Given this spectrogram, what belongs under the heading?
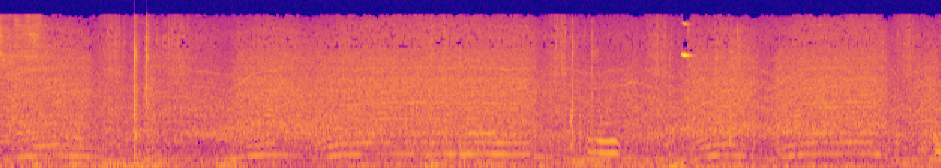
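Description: A drift car's engine revs hard under power on the Nordschleife, rising and falling in repeated surges with brief tyre squeal, loud and close, with a voice exclaiming over it.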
